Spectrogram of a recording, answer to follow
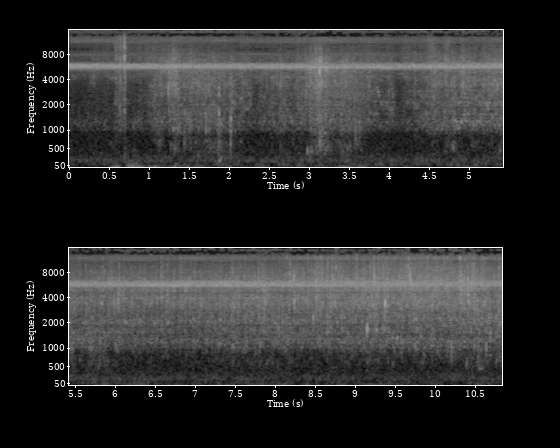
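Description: Faint light splashing and lapping of water, under a steady high-pitched drone of insects.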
